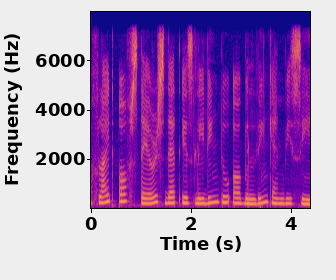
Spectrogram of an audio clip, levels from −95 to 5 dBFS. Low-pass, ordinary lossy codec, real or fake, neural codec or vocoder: 7.2 kHz; none; real; none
